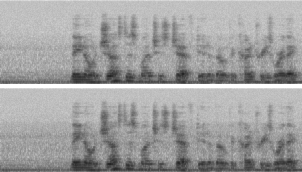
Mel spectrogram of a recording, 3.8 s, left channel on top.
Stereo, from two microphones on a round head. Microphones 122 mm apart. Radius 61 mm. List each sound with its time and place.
0.9 s a man speaking: 20° right (ahead or behind), 1.5 m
